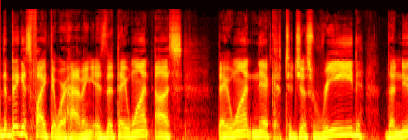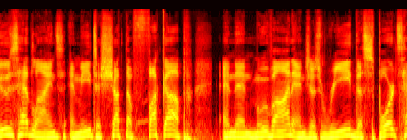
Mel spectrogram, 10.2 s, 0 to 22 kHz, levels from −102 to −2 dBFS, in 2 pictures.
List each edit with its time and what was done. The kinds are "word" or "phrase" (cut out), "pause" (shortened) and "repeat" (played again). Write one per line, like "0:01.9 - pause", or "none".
0:07.7 - pause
